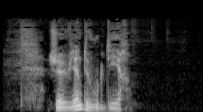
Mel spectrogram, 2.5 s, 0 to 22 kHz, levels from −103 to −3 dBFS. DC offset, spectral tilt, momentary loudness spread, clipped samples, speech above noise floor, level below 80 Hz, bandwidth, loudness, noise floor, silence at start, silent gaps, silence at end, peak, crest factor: under 0.1%; -5.5 dB/octave; 17 LU; under 0.1%; 52 dB; -52 dBFS; 11 kHz; -29 LUFS; -79 dBFS; 0.25 s; none; 0.95 s; -8 dBFS; 24 dB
